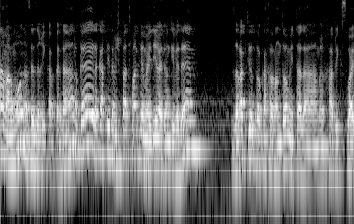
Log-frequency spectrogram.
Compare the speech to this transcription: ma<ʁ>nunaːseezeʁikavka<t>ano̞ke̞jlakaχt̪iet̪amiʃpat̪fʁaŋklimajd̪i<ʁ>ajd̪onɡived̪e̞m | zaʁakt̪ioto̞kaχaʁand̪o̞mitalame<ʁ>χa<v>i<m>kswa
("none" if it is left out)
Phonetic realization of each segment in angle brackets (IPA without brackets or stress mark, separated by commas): ʁ, t, ʁ, ʁ, v, none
